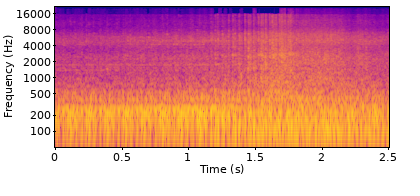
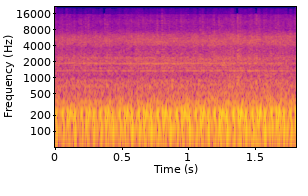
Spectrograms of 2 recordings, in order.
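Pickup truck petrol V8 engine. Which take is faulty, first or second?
second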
